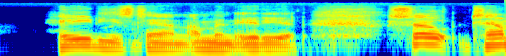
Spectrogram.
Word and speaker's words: Hadestown: ghost yeah so is it pronounced haidstown or hattiestown how do you say it hades town i'm an idiot so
